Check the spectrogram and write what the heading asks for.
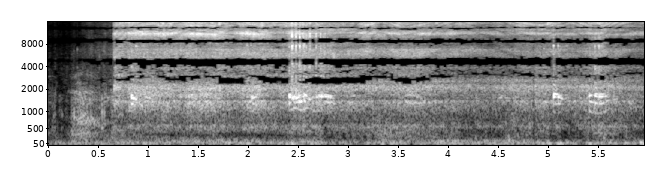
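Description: Aerosol spray paint can fired through a Rust-Oleum Comfort Grip trigger handle: a steady hiss of paint spraying that starts about half a second in and eases slightly toward the end.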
